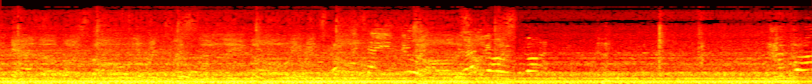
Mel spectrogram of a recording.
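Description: Steady low drone of a fishing boat's engine, with brief voices and scattered knocks over it.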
